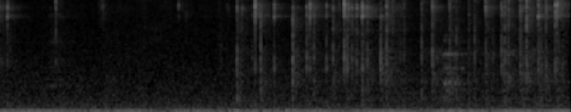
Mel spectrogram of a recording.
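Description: A small, slim, partly full Sally Hansen plastic lip gloss tube is held between the fingers and tapped and scratched with long acrylic nails. Soft, bright scratching at first gives way to quick, sharp, clicky taps that grow busier and louder toward the end, over a steady low hum.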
